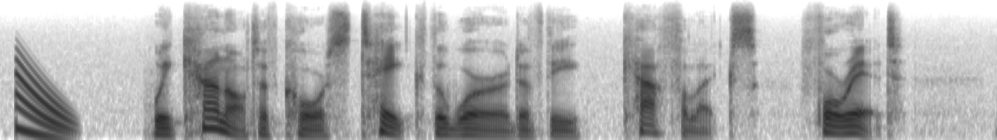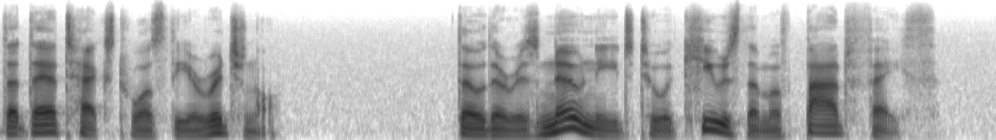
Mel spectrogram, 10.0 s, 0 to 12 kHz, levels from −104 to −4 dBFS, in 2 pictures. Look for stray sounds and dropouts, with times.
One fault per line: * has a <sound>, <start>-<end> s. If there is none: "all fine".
* has a chirp, 0.1-0.4 s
